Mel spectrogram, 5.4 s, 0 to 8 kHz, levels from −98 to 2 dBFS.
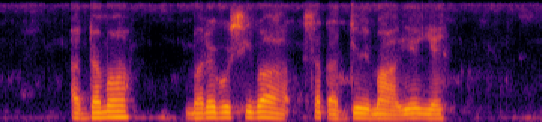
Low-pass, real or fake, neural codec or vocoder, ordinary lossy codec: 7.2 kHz; fake; codec, 16 kHz, 4 kbps, X-Codec, HuBERT features, trained on LibriSpeech; Opus, 16 kbps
